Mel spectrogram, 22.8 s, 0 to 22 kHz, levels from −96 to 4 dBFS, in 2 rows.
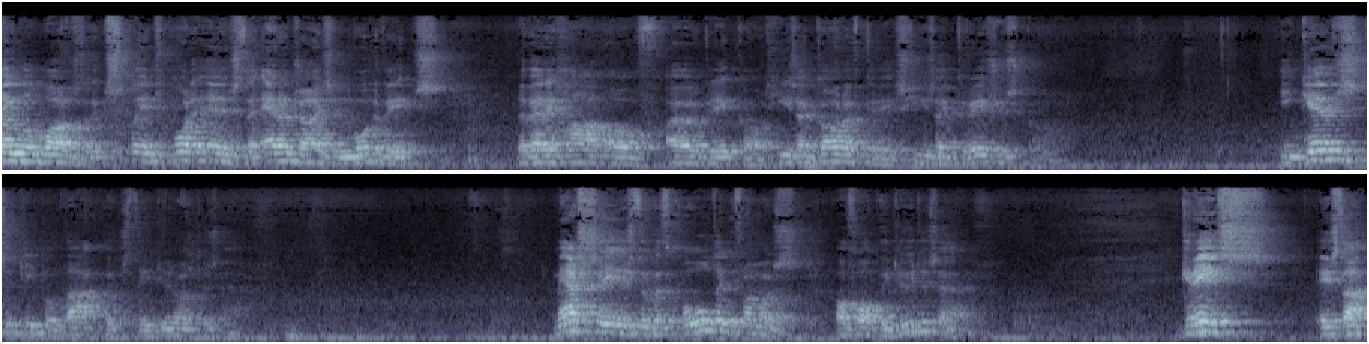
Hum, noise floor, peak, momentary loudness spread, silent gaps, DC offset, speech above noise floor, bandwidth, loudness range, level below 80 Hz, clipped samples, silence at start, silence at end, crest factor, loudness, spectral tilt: none; -54 dBFS; -10 dBFS; 25 LU; none; under 0.1%; 24 dB; 16.5 kHz; 11 LU; -56 dBFS; under 0.1%; 0 s; 0 s; 22 dB; -30 LUFS; -4 dB/octave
